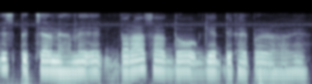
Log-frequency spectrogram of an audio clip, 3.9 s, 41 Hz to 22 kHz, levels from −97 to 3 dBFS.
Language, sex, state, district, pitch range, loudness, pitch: Hindi, male, Arunachal Pradesh, Longding, 105-115 Hz, -16 LUFS, 115 Hz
